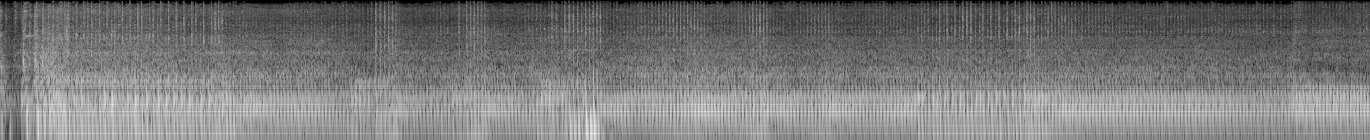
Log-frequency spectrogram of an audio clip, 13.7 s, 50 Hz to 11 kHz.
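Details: SnoTek by Ariens snowblower, 28cc single-cylinder engine, after carburetor ultrasonic cleaning, on choke with fresh gas. It catches and settles into a steady, even run with a few throttle dips; running normally.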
